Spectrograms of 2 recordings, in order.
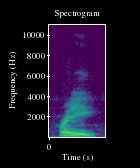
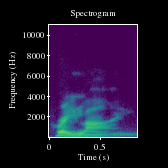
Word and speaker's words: praline: So, I heard the correct pronunciation of prelan is what I used to call it. It is praline.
